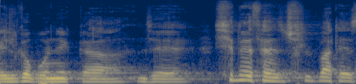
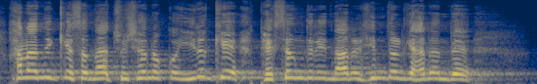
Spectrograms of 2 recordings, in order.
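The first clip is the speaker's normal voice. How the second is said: loud, much higher exasperated protest; talking back to God; 9 semitones higher, 8 dB louder than usual. Retold or imitated. Moses confronting God over the people, loud exasperated protest. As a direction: fling the questions back at God. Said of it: "하나님 앞에 막 대들더라고".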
